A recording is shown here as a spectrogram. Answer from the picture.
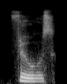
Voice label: "flews", Indian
